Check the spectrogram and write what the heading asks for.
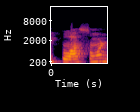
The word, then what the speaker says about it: Poisson: पॉइजन distribution पढ़ रहे थे हम, जिसको वैसे मैंने आपको बताया था कि पॉइसन डिस्ट्रीब्यूशन प्रोनाउंसिएशन करते हैं। इसकी प्रोनाउंसिएशन हम ऐसे करते हैं, बट ठीक है, क्योंकि फ्रेंच वर्ड है उस पर डिटेल में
